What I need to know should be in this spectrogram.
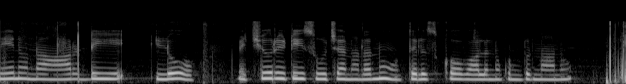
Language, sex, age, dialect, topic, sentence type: Telugu, female, 41-45, Central/Coastal, banking, statement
